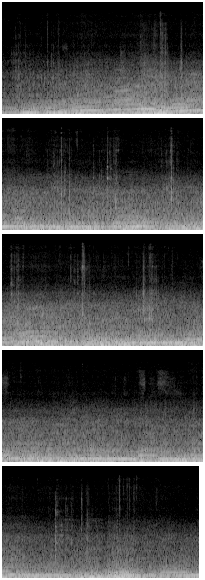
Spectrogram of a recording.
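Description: Ford Fiesta ST's turbocharged four-cylinder engine heard from inside the cabin while driven hard through an autocross course. It revs up steeply in the first few seconds, then runs at high revs that rise and ease again and again, with scattered sharp clicks.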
